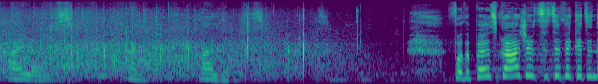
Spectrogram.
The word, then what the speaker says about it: Isles: Pronounced Isles.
